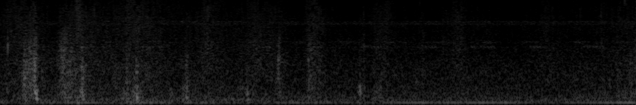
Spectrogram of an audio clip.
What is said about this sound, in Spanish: Vesper camina agachada hacia la mansión.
